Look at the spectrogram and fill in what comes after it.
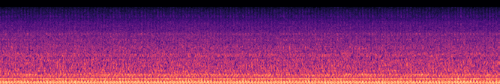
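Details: Toro Recycler mower, Briggs & Stratton EX OHV engine, after flushing water from gas tank and carburetor and replacing the air filter: steady, even engine beat at constant speed, no misses or surging; runs good.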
